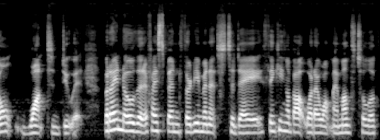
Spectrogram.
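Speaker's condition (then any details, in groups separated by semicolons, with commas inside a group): No condition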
